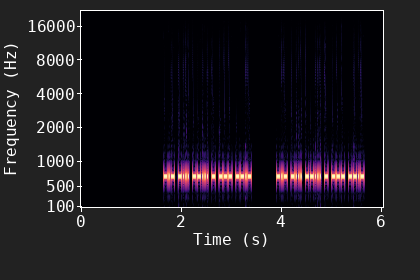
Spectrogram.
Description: Morse code, heard as a keyed tone, about 51 wpm, 700 Hz. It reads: KB7TOQ KB7TOQ
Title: USA Call Signs - 6 Characters - Repeated 2x - 50wpm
